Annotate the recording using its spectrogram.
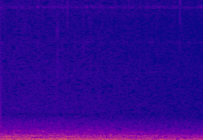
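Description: Low, steady rumbling noise with no clear pitch, slowly fading away: a dark ambient sound bed.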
